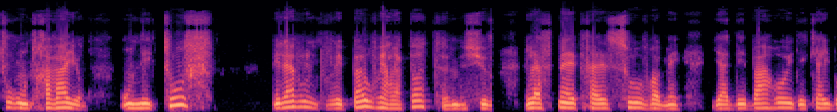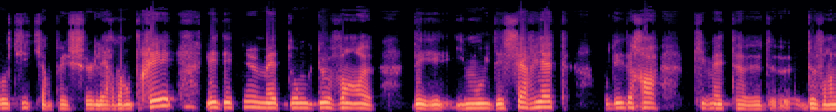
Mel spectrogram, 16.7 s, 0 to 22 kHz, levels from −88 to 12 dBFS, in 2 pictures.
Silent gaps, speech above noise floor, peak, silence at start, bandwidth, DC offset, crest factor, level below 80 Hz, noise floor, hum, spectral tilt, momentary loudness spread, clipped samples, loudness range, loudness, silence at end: none; 52 dB; 0 dBFS; 0 s; 14 kHz; under 0.1%; 12 dB; -58 dBFS; -63 dBFS; none; -6.5 dB/octave; 8 LU; 0.2%; 3 LU; -12 LUFS; 0 s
